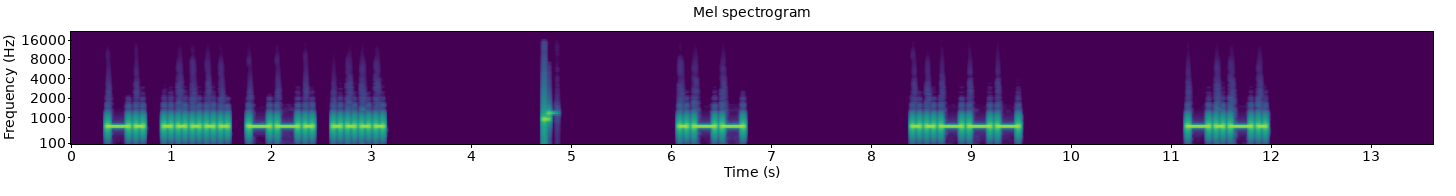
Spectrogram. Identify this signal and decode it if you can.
Morse code, heard as a keyed tone, about 17 wpm, spaced as for 8 wpm, 700 Hz. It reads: N5GH W2C
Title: USA Call Signs - 4 Characters - 8x Character Spacing - 17wpm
